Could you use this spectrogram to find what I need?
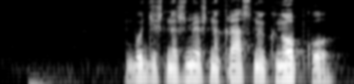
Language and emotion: Russian, neutral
